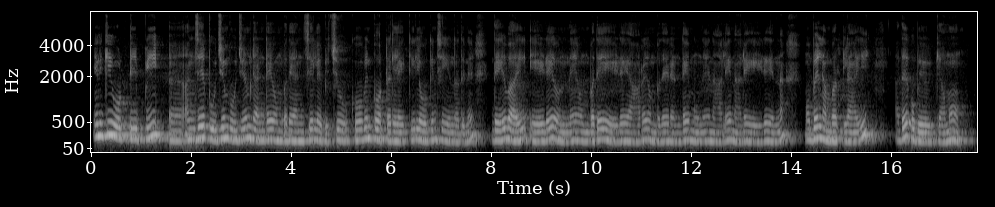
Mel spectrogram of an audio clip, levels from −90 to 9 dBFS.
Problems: low volume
